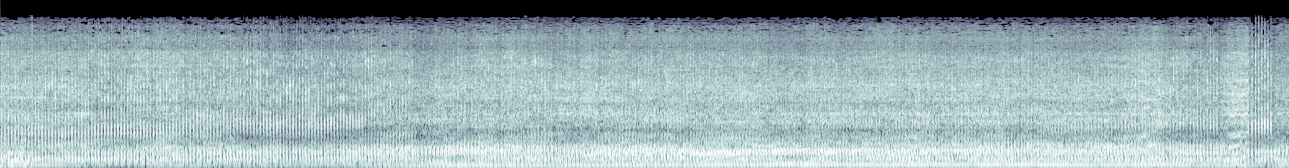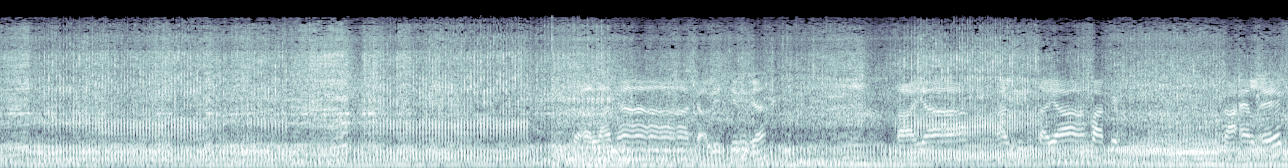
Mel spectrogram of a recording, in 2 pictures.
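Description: Four-stroke automatic mini trail motorcycle engine running continuously on an off-road trail, a loud steady drone with some revving shifts throughout, while people talk over it.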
